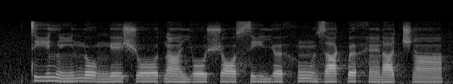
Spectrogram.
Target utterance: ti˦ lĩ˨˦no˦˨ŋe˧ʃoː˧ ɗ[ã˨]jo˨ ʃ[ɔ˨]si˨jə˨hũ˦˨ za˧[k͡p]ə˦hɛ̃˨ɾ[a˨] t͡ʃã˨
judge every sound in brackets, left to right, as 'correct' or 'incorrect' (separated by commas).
correct, correct, correct, correct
